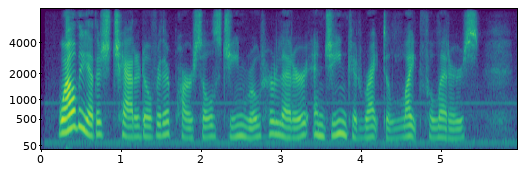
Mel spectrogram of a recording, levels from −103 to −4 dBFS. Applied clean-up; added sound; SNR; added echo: none; none; none; none.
